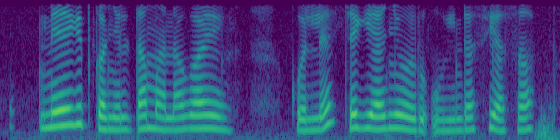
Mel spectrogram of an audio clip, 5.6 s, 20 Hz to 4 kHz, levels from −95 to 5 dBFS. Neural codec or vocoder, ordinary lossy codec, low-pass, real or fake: none; none; 3.6 kHz; real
